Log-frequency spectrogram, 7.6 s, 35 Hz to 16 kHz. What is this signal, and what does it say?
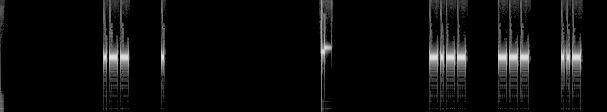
Morse code, heard as a keyed tone, about 36 wpm, spaced as for 16 wpm, 700 Hz. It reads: WE YOU
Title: 4x Character Spacing - Top 100 Words - 35wpm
